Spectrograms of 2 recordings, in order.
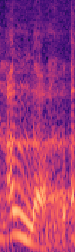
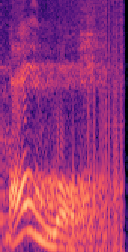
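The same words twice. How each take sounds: First: The L is short and single, not doubled. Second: The L is held long and doubled. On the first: The speaker calls it wrong. "mereka tidak ada lam tasjid, makanya mereka sebut Allah secara la, Latin" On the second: The speaker calls it right. "dalam makhraj Hebrew and Hijaiyah Arabik dia kan menyebut Allah"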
